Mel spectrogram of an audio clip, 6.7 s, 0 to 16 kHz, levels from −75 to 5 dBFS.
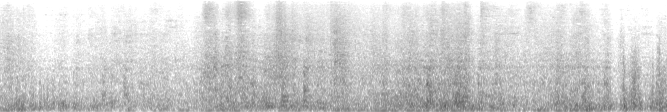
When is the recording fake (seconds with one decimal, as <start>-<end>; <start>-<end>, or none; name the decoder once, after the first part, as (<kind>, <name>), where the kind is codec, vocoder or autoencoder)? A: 2.7-4.1 (codec, SNAC)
